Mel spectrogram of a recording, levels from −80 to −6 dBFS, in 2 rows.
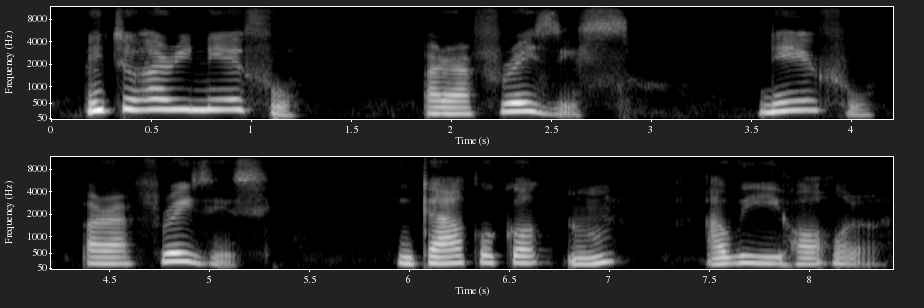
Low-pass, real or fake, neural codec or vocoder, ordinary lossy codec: none; fake; codec, 24 kHz, 0.9 kbps, WavTokenizer, small release; none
